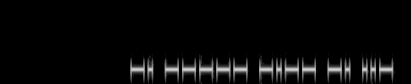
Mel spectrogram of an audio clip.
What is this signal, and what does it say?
Morse code, heard as a keyed tone, about 28 wpm, 700 Hz. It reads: N0YNU
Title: USA Call Signs - 5 Characters - Repeated 2x - 28wpm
